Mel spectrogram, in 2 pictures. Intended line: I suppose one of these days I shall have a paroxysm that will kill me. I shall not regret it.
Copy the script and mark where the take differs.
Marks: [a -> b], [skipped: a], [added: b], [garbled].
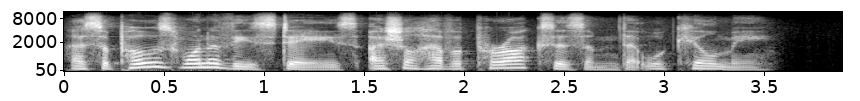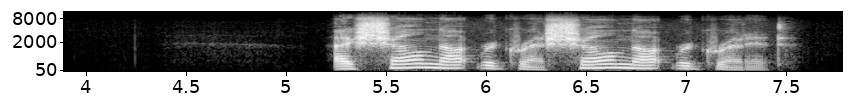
I suppose one of these days I shall have a paroxysm that will kill me. I shall not regret [added: shall not regret] it.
